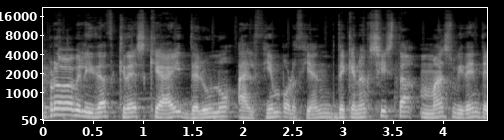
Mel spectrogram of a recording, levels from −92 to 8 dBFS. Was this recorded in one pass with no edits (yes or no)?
yes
